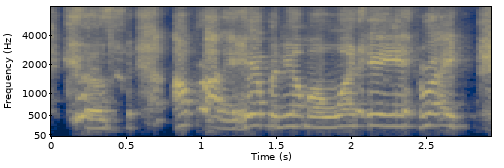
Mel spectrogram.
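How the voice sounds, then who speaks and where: The tone is animated, at a fairly quick pace. Noticeable background noise sits behind it. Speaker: podcast host. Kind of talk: casual interview.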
